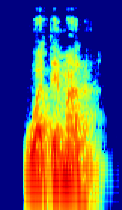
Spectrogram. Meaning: 1. Guatemala (a country in northern Central America) 2. Guatemala City (the capital city of Guatemala) 3. Guatemala (a department of Guatemala)
- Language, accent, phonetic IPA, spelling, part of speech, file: Catalan, Valencia, [ɡwa.teˈma.la], Guatemala, proper noun, LL-Q7026 (cat)-Guatemala.wav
